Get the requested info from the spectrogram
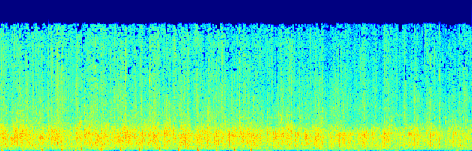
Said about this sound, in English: Our thanks to our panelists here today and to the town hall for this. So let's give them all a big round of applause.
